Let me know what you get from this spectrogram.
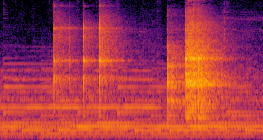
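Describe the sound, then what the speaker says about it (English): A spoon clinks against a bowl or cup while stirring cocoa powder into a slurry with hot syrup, giving a few sharp, separate taps followed by a brief scraping swirl, close and fairly quiet. "I am going to make a little slurry out of this before I add it to the syrup."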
